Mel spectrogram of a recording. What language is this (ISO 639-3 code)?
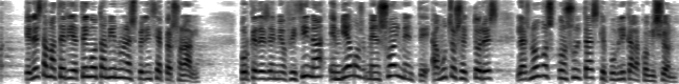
spa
